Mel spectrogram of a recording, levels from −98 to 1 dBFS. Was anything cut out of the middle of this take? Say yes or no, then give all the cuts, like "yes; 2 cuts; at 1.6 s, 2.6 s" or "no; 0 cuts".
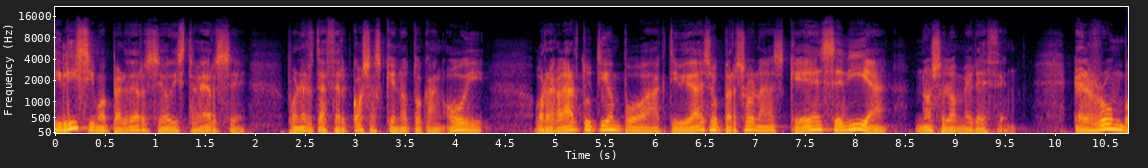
no; 0 cuts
